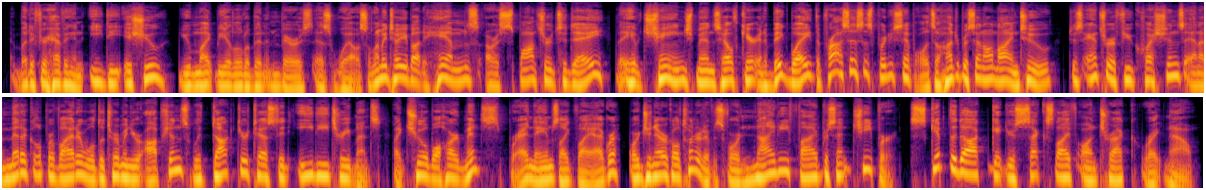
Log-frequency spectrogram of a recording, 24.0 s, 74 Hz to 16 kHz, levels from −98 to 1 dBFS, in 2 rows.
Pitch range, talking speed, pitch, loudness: 125-170 Hz, 215 wpm, 145 Hz, -16 LUFS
